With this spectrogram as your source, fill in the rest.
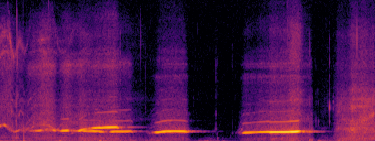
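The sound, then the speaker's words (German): A person whistles a few short, wavering tones in three bursts separated by brief pauses, clear, with no talking. “pfeif du mal. Kannst du pfeifen?”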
